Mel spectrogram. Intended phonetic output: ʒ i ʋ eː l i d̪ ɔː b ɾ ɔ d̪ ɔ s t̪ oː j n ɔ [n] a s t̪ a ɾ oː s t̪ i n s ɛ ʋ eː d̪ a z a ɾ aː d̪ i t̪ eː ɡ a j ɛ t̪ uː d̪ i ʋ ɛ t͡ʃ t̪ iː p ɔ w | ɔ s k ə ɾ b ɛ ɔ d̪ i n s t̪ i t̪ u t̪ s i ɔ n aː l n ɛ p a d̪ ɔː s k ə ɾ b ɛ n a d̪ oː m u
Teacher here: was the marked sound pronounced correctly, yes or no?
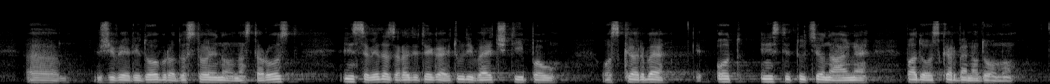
yes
